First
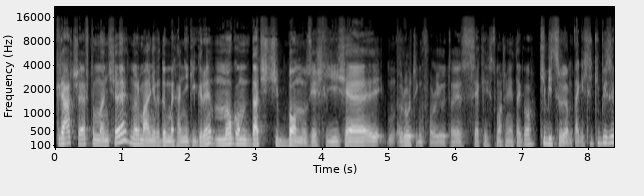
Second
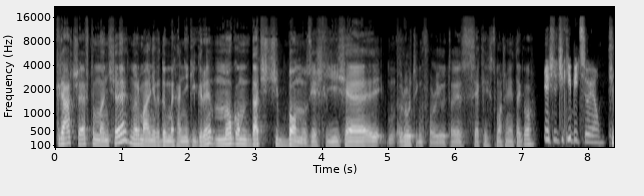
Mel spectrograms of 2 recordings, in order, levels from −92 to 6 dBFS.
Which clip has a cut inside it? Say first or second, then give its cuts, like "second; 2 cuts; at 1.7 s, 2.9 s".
first; 1 cut; at 7.2 s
